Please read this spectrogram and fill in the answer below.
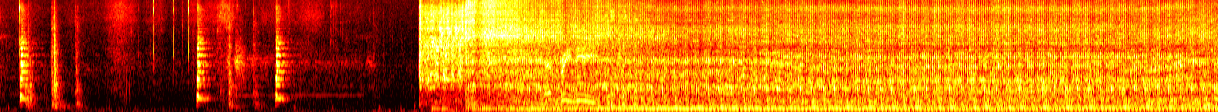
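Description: A Dodge Ram pickup's engine is started about six seconds in, catching abruptly and settling into a loud, steady idle through its modified exhaust. A few short clicks and knocks come before it.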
